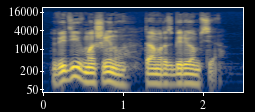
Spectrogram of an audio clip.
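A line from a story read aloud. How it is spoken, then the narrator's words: Sighing. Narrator (Russian): вздохнул Алексей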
